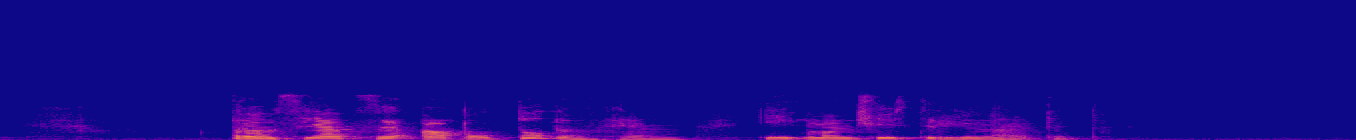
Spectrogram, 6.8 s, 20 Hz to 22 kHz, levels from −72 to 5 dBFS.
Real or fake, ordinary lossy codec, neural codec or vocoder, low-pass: fake; Opus, 32 kbps; codec, 44.1 kHz, 3.4 kbps, Pupu-Codec; 7.2 kHz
